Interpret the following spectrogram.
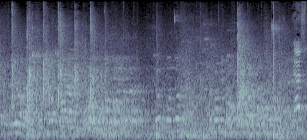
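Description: A basketball bouncing on a hardwood gym floor in irregular dribbles and bounces during play, with players' voices in the background.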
